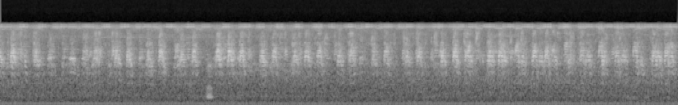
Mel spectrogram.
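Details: Great Egret mother feeding large chicks at a nest: a fast, dry, rattling chatter of clicks, about two a second, kept up throughout over a steady low hum.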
